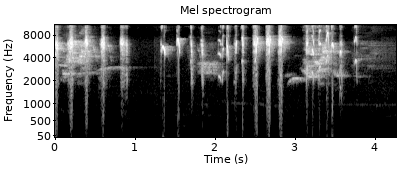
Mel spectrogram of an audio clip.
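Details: Morning lure song of a magpie-robin, 'ngeplong' style, to get lazy magpie-robins singing: high ringing whistles and crisp clicks in quick groups, a brief pause, then varied warbled and whistled phrases.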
